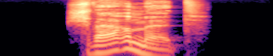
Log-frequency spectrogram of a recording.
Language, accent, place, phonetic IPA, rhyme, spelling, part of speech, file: German, Germany, Berlin, [ˈʃvɛʁmət], -ɛʁmət, schwärmet, verb, De-schwärmet.ogg
- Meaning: second-person plural subjunctive I of schwärmen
